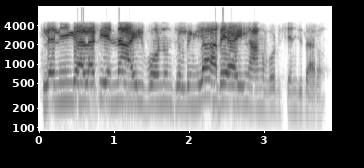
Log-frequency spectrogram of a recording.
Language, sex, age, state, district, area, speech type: Tamil, female, 60+, Tamil Nadu, Tiruppur, rural, conversation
